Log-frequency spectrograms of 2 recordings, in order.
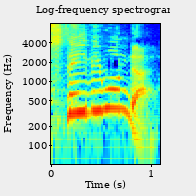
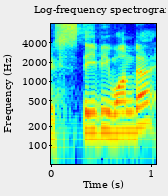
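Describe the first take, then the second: First: High-pitched mock-outraged echo; incredulous scorn. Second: Hesitant, questioning offer; tentative guess. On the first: [name] rejecting the comedian's guess, incredulous. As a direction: throw it back in disbelief, pitched way up. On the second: Retold or imitated. Comedian guessing nervously to [name], tentative. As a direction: float it as an unsure answer.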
